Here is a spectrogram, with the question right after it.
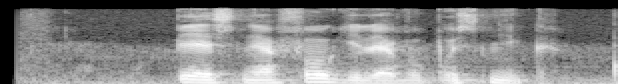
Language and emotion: Russian, neutral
